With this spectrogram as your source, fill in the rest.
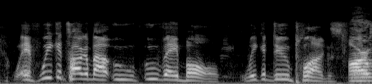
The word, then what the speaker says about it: Uwe Boll: Can we get some Uwe Boll jewelry going? You work on saying his name, and then we'll talk about it, all right? Seriously, you're mispronouncing it. Bowl. Uwe Boll. Uwe. All right, can you please make some duvet bowls?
